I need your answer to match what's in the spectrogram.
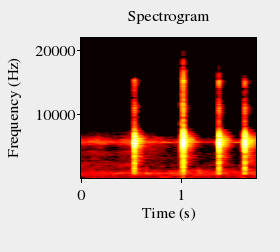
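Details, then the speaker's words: VL Holden Commodore Jatco 4N71B automatic, replacement secondhand overdrive solenoid (about 19.3 ohms) bench-powered at 11.1 V: four crisp sharp snaps as it pulls in firmly, unlike the old one that applied weakly and slid back slowly. "that's snapping snapping through a lot better don't know if you can see that they even hear it snapping through"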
